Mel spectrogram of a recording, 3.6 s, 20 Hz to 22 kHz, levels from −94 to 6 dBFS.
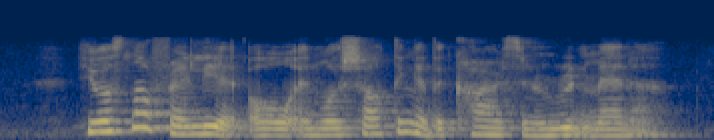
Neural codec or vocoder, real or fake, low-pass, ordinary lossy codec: none; real; 7.2 kHz; none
